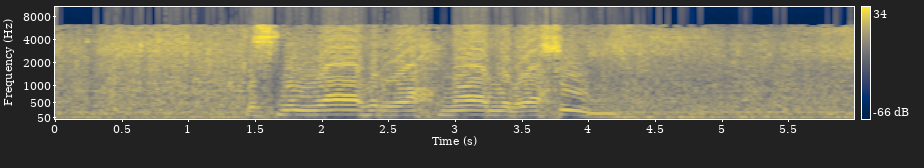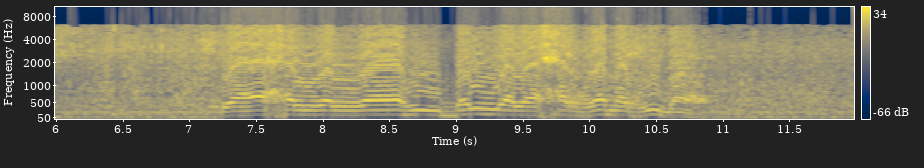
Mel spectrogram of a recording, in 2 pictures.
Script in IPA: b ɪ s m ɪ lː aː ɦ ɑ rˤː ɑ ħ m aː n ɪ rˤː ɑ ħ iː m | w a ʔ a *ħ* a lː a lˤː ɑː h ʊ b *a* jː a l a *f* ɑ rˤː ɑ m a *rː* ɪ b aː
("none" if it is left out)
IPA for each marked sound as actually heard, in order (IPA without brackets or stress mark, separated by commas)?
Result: ħ, a, ħ, rː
